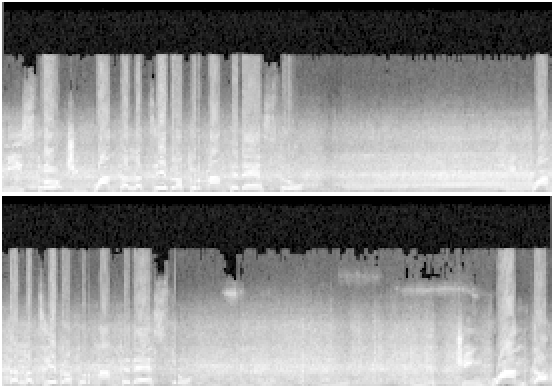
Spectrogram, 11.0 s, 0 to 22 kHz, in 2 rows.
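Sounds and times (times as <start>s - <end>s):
car engine running hard: 0.0s - 11.0s
road and cabin noise: 0.0s - 11.0s.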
